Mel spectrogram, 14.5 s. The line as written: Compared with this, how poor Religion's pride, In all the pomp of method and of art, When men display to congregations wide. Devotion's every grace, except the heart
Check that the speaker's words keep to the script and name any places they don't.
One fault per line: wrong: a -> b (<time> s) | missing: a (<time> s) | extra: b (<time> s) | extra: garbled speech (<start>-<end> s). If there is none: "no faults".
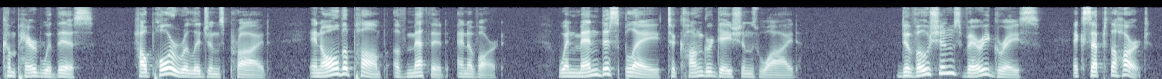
wrong: every -> very (12.0 s)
